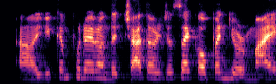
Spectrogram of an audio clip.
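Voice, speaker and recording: A woman with a Mexican accent talks at a moderate pace with ordinary pitch variation. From Mexico. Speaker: curator. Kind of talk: lecture Q&A. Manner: hesitant, many fillers.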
